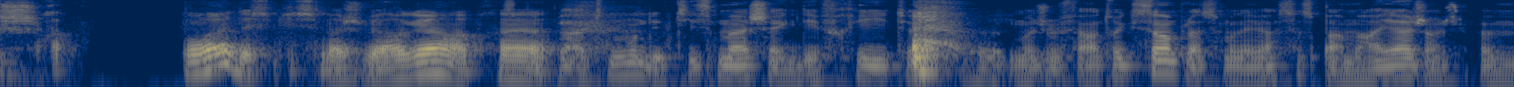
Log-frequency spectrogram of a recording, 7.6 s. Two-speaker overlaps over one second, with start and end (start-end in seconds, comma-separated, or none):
none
